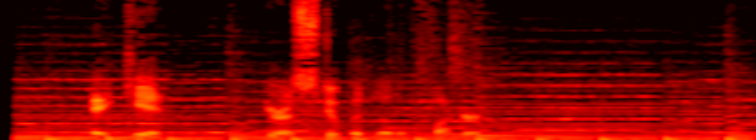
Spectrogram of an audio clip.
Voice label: kid

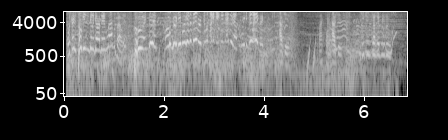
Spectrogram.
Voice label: dude very mad

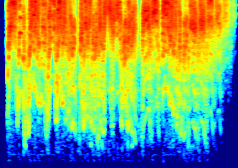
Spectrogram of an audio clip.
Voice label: donald angry

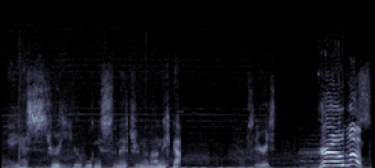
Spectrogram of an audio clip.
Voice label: mumbler; reverse

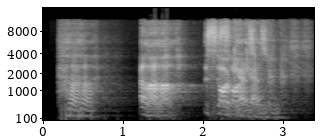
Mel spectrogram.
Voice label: sarcasm

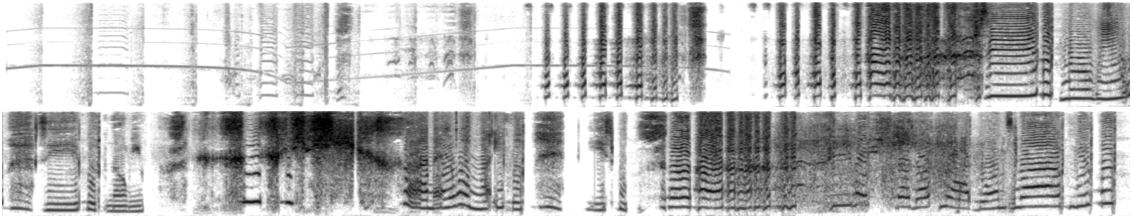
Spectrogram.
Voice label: uh oh; reverse

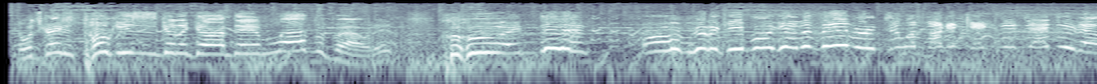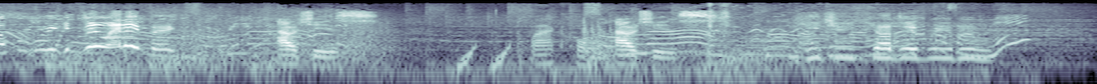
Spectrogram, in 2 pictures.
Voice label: dude very mad

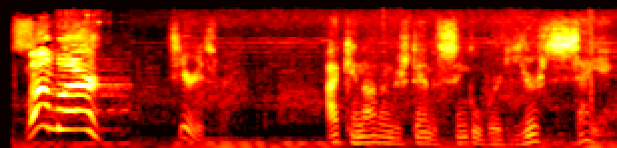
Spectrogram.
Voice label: mumbler

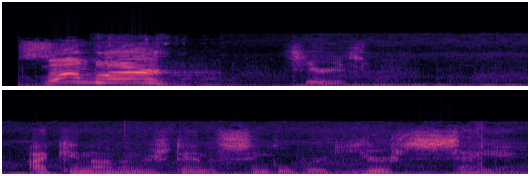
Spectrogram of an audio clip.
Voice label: mumbler

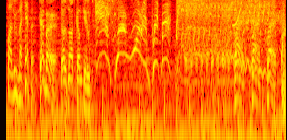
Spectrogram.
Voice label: donald angry

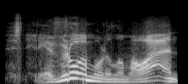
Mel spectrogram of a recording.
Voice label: motivated; reverse

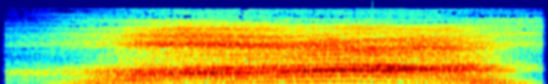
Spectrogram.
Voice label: hey long; reverse

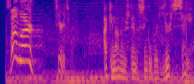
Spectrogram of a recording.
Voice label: mumbler

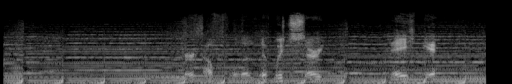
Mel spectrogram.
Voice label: kid; reverse

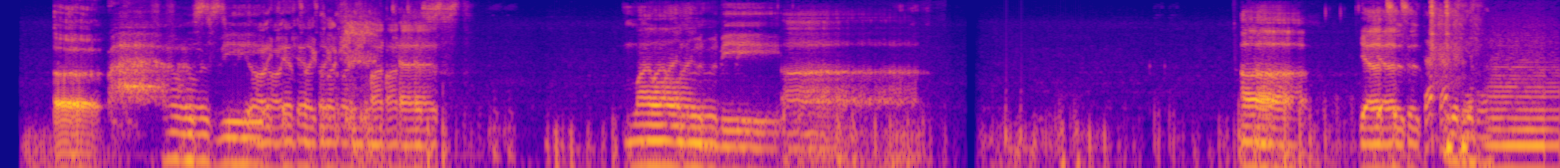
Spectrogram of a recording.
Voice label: podcast

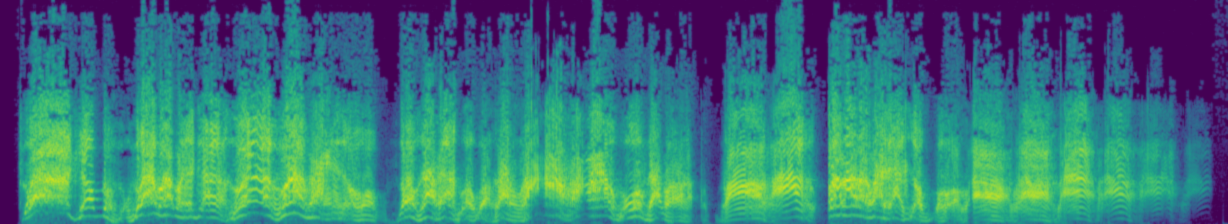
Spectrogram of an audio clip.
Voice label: donald angry

